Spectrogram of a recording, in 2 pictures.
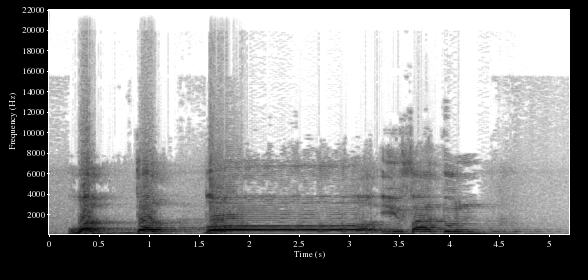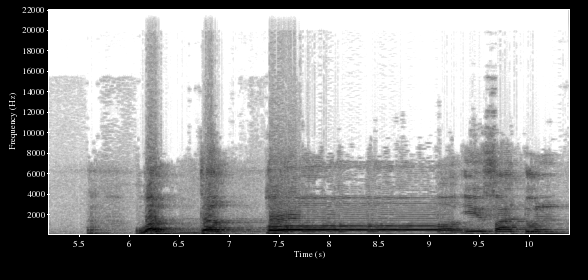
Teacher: Jadi selain bernama idgham mutajannisain, disebut juga dengan idgham kamil. Ya, idgham kamil, idghamnya sempurna. Sempurna masuk kepada huruf yang kedua.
